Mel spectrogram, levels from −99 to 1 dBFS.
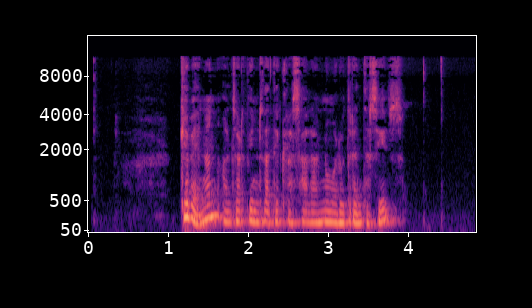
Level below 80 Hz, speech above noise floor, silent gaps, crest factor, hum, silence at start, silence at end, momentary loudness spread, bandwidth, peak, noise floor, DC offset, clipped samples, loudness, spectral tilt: -62 dBFS; 39 dB; none; 22 dB; none; 1.15 s; 0.9 s; 12 LU; 11.5 kHz; -10 dBFS; -69 dBFS; under 0.1%; under 0.1%; -31 LUFS; -5.5 dB/octave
